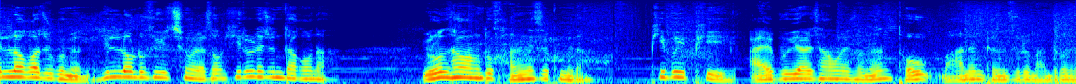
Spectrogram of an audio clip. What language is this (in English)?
Korean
